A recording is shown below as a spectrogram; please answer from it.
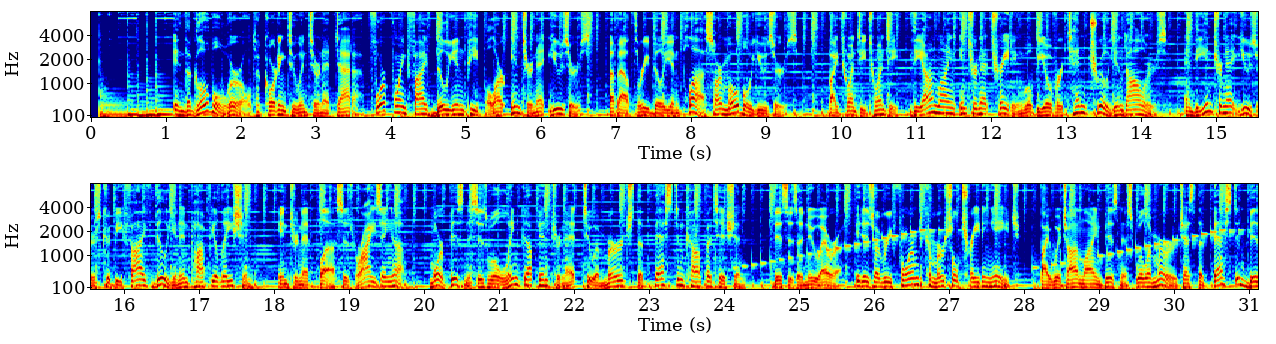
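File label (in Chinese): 男英大音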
